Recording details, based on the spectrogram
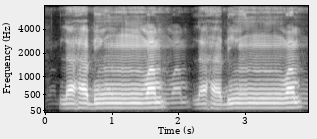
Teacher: وصل میں با کے دو زیر کی تنوین کو واو کے ساتھ ملا کے پڑھیں گے ، با واو دو زیر بیوں، واو میم زبر وم، لہبیوں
